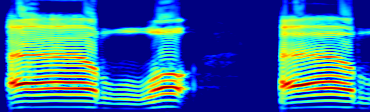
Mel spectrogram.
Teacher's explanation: kalau kita sambung ini namanya alif lam syamsiah atau Idam Syamsi maka dari a lamnya engak perlu dibaca langsung kita masuk ke huruf rnya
